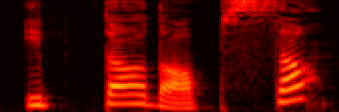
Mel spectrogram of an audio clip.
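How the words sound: The voice rises at the end.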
